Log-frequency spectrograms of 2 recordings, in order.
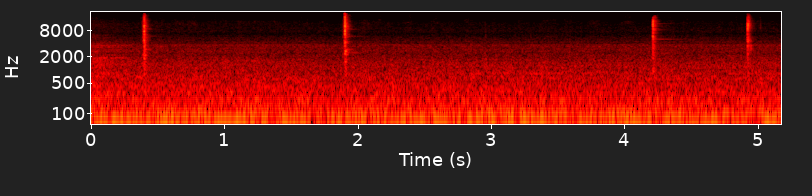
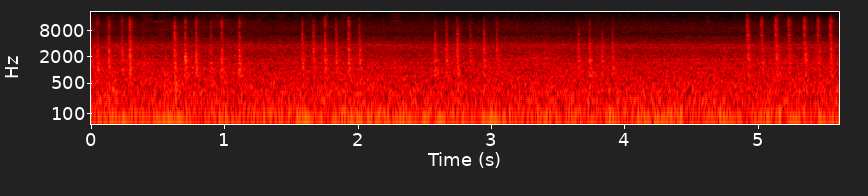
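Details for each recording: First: Kenwood KR-6050 receiver after its pots and switches were sprayed and cleaned, powered on: crisp single relay clicks over a low hum. The protection relay pulls in quickly and cleanly, a good sign. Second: Kenwood KR-6050 receiver (about 60 W per channel) run at full power without dim bulb, one channel dead: sharp irregular clicks over a quiet hum as the protection relay kicks in and out, bulbs flickering; owner suspects something shorting inside.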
